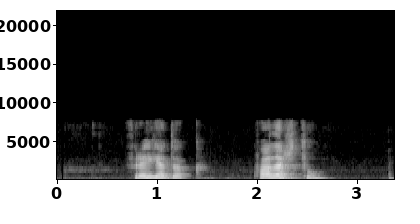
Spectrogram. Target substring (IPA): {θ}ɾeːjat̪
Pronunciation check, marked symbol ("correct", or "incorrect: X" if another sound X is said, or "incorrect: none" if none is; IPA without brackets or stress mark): incorrect: f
